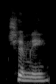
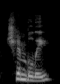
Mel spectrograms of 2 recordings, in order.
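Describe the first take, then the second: First: The word is said with a plain 'n' sound. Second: The word is said with a 'bl' sound.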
